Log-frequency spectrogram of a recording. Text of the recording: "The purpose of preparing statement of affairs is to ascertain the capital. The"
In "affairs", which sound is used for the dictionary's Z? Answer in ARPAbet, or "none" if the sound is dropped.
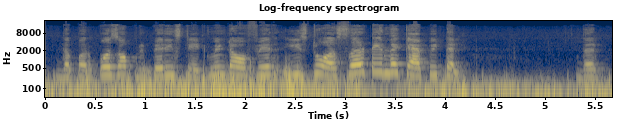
none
